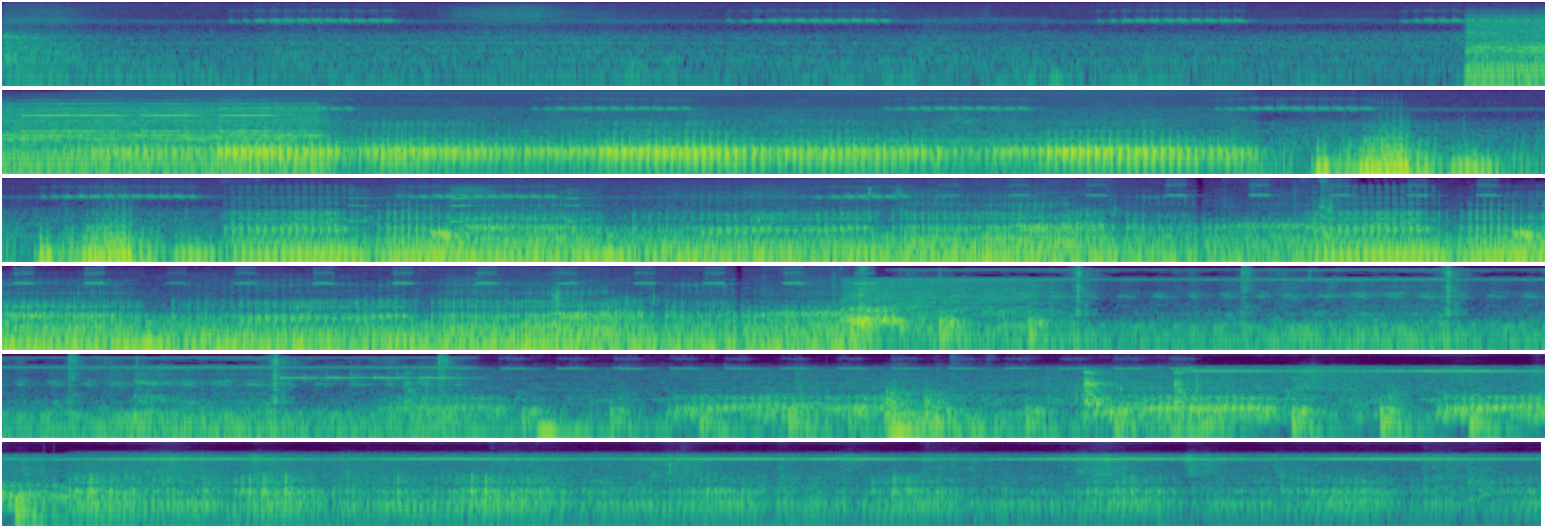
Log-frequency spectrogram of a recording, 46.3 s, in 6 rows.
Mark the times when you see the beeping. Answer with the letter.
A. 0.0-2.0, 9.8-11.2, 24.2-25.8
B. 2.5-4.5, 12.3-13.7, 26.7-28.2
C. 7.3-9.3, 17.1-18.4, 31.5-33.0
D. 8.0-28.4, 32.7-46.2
C.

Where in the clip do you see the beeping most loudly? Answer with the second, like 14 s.
8 s.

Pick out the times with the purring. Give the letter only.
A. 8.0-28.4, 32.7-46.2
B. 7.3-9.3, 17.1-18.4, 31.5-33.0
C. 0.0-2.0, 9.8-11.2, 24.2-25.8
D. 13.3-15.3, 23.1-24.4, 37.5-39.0
A.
